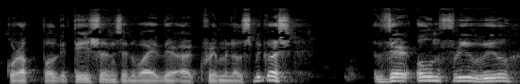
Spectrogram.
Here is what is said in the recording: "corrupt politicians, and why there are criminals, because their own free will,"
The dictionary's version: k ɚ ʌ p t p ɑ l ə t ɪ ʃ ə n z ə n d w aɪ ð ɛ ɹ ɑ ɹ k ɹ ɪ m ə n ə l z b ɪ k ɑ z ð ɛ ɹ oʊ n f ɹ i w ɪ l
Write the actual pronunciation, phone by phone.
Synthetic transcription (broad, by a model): k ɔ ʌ p t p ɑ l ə t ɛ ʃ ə n s ə n d w aɪ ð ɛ ɹ ɑ ɹ k ɹ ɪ m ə n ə l s b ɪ k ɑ s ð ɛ ɹ oʊ n f ɹ i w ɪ l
